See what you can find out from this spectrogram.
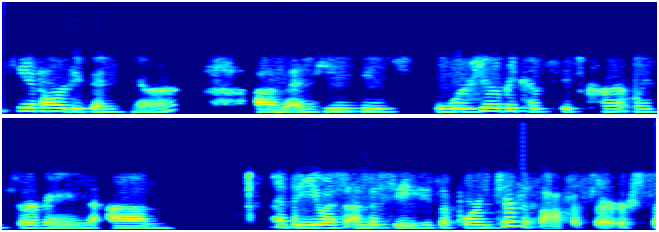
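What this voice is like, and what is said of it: American English accent. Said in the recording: “as you can maybe tell from my accent, I'm not Belgian. ... I'm an American”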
